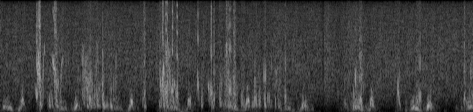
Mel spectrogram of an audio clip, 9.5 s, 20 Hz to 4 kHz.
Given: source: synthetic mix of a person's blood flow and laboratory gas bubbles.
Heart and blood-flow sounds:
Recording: Doppler ultrasound of blood flow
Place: precordium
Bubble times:
0.00-0.03 s: bubbles
0.68-0.89 s: bubbles
0.94-1.27 s: bubbles
1.60-2.35 s: bubbles
2.83-2.92 s: bubbles
3.17-3.58 s: bubbles
3.92-4.07 s: bubbles
4.11-4.76 s: bubbles
4.79-4.90 s: bubbles
5.01-5.62 s: bubbles
5.67-5.74 s: bubbles
6.71-7.29 s: bubbles
7.89-8.01 s: bubbles
8.30-8.44 s: bubbles
9.26-9.47 s: bubbles
From the record:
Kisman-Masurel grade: 242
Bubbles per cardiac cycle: several, 3 to 8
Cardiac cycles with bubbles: 100%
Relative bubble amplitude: moderate (0.250 to 0.450)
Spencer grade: 3 (all of the cardiac periods contain showers or single bubble signals, but not dominating or overriding the cardiac motion signals)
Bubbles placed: only in the low amplitude regions of the cardiac cycle

